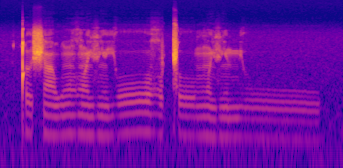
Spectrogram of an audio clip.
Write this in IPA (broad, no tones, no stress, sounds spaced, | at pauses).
ǃ ə ʃ ã w ũ ʁʷ ɛ̃ vʲ ə̃ j oː ʁʷ ə ǁ oː ŋʷ ə̃ vʲ ə̃ mʲ uː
